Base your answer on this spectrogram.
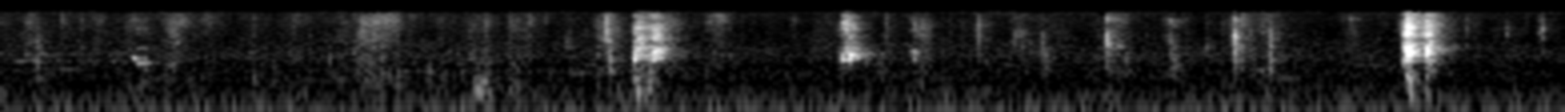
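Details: Newborn puppies suckling at their mother's milk give a few short, squeaky whimpers and yelps, scattered among soft wet suckling and shuffling noises in a quiet indoor space.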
